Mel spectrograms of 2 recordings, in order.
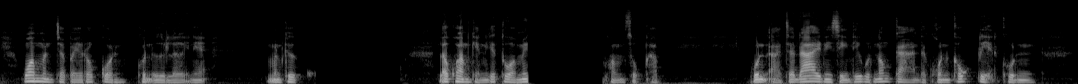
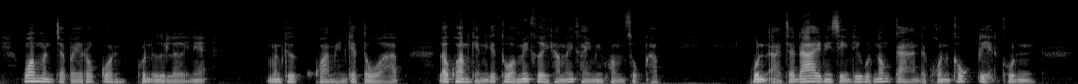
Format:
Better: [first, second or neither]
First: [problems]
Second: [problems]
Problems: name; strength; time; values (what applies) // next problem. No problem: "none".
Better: second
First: audio cutting out; at 3 s for 1 s and at 5.5 s for 1 s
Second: none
